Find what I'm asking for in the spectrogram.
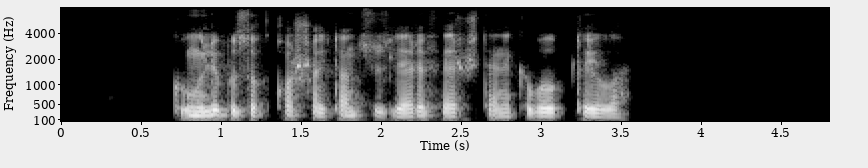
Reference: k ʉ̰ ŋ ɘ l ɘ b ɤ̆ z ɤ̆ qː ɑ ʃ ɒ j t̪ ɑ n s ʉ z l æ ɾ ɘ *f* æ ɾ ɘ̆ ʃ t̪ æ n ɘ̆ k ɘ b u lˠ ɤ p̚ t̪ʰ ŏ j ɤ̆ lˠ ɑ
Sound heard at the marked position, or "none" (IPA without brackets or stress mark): f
